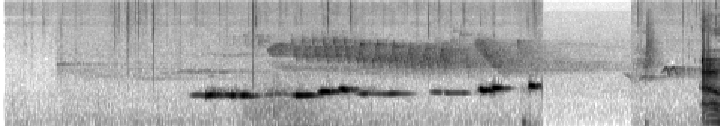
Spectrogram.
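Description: Birdsong: a string of short chirping notes that step up in pitch, with a fainter, higher call before and after.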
